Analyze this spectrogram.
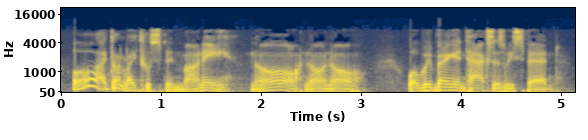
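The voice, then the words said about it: Bad put-on German accent. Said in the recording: “that's the worst German accent ever”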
